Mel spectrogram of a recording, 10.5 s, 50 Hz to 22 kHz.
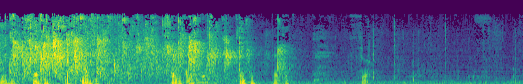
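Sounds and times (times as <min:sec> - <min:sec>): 
crowd of many hands clapping: 0:00.0 - 0:05.8
speech: 0:03.4 - 0:06.0, 0:07.2 - 0:07.6.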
